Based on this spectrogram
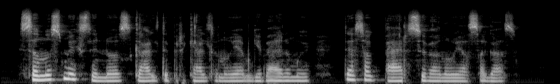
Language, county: Lithuanian, Tauragė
